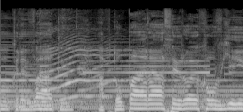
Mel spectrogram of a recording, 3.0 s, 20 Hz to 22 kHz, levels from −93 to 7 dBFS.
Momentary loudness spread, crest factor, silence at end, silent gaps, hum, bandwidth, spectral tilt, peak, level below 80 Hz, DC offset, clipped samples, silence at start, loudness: 6 LU; 12 dB; 0 s; none; none; 15.5 kHz; -7 dB/octave; -4 dBFS; -36 dBFS; under 0.1%; under 0.1%; 0 s; -17 LUFS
